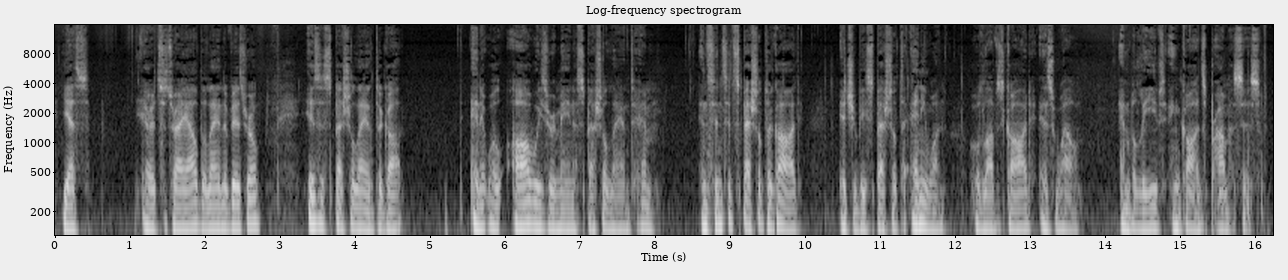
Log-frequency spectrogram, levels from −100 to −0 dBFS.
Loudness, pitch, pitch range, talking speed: -27 LUFS, 110 Hz, 95-120 Hz, 165 wpm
